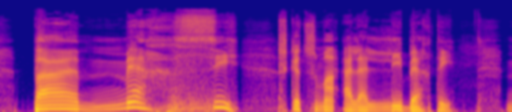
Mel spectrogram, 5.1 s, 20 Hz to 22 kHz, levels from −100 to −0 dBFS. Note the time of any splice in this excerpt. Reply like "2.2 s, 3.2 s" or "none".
2.8 s, 3.3 s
